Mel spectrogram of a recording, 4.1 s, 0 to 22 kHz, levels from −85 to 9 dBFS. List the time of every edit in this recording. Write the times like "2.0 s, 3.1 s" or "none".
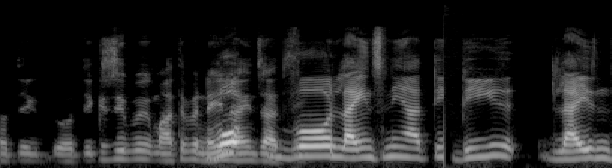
2.9 s

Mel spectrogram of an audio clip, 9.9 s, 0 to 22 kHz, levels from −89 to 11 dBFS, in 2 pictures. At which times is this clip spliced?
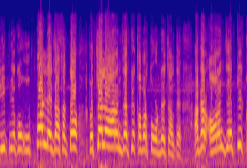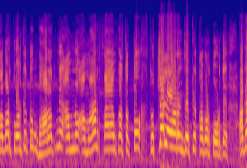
none

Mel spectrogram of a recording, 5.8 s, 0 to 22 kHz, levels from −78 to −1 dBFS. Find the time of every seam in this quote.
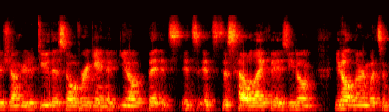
none

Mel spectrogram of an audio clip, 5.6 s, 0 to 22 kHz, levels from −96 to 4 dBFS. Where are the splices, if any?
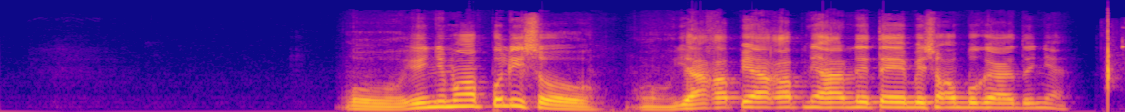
none

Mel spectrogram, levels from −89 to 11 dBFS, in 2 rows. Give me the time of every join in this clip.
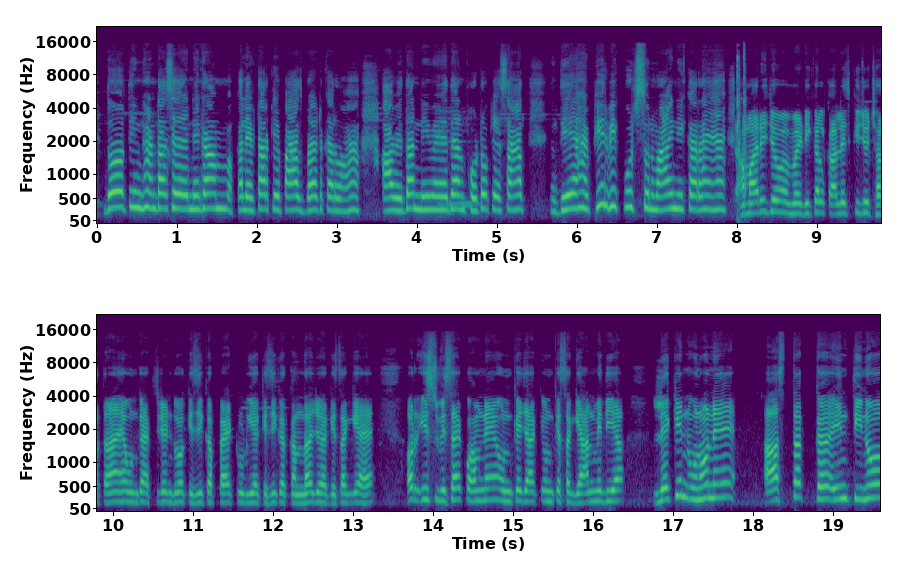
7.9 s

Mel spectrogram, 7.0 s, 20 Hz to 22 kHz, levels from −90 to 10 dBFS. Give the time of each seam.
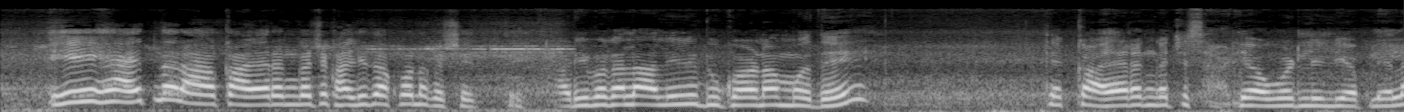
2.8 s

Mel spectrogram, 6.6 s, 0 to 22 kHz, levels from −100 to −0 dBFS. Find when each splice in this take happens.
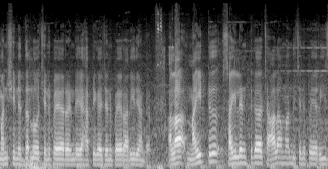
5.3 s

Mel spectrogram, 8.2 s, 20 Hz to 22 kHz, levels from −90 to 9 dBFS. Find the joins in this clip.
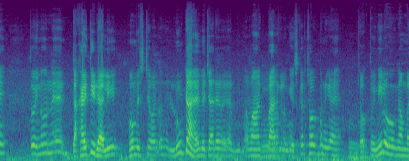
5.8 s

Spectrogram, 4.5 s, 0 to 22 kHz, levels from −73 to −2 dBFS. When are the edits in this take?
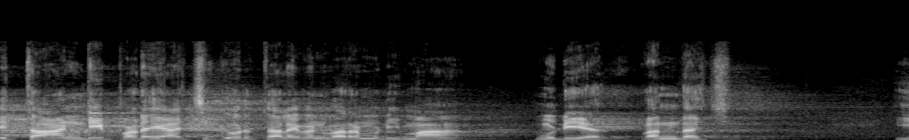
none

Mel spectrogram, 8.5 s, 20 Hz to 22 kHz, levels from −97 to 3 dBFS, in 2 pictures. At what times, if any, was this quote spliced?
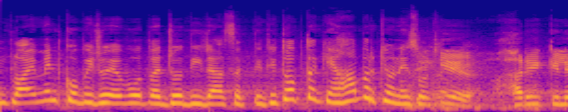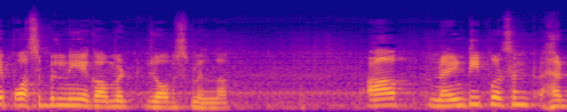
none

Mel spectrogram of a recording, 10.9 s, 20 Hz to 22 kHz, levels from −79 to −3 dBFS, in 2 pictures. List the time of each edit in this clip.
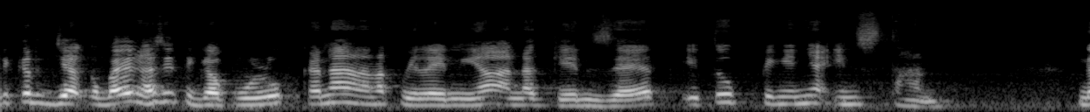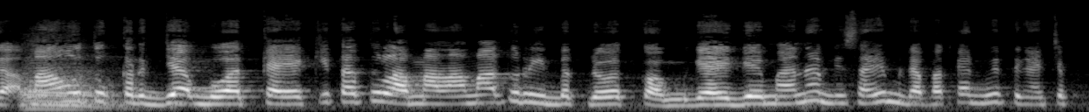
1.5 s

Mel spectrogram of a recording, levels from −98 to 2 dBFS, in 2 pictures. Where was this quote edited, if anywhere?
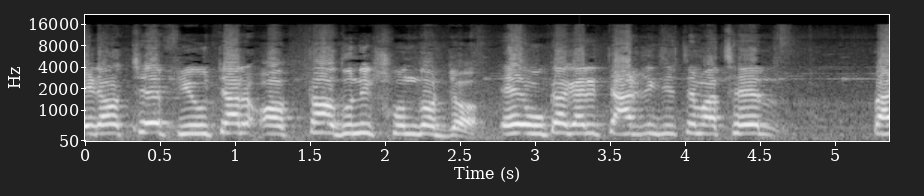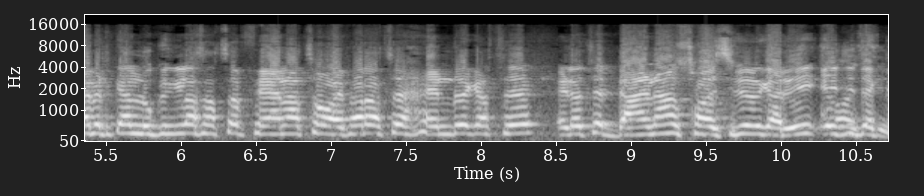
2.7 s, 8.5 s

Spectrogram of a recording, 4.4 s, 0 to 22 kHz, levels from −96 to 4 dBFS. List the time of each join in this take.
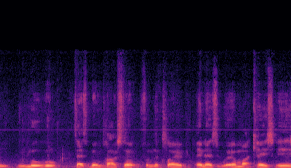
1.0 s, 2.8 s

